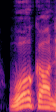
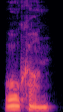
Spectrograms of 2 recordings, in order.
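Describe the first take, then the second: First: Higher, louder sneering parody of the command; taunting copy of the dog owner; mocking imitation. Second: Said in the usual way. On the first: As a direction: parrot his order to ridicule him. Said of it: "he says". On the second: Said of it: "I said".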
